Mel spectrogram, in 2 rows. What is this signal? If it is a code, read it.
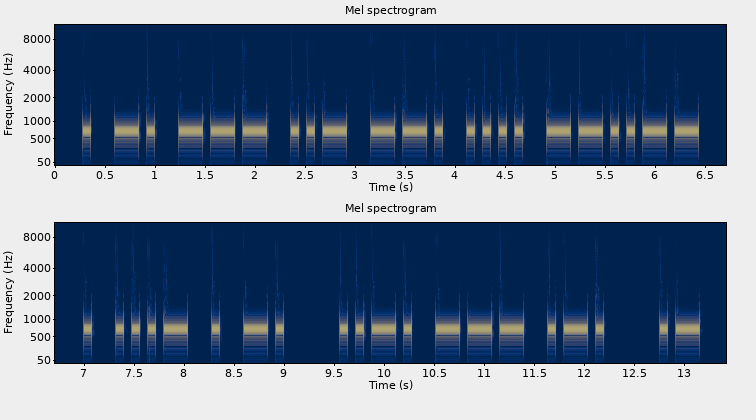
Morse code, heard as a keyed tone, about 15 wpm, 700 Hz. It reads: ENOUGH, EVEN FOR A
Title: Sentences from Top 1000 Words - Review Part 2 - 15wpm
